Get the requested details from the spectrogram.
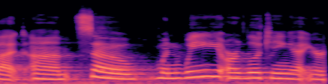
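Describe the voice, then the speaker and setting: A woman talks with a strong Louisiana accent. Her tone is dark and mellow, with ordinary pitch variation. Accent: thick Louisiana Southern. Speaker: nurse practitioner. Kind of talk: educational talk.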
